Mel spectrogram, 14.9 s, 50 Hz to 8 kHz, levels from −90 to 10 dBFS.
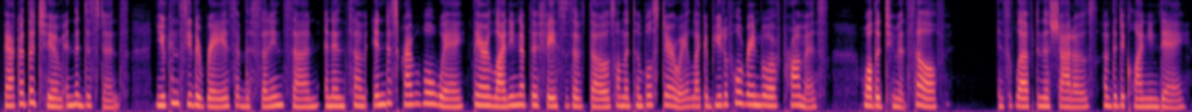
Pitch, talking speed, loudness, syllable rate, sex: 230 Hz, 210 wpm, -18 LUFS, 5.7 syllables/s, female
